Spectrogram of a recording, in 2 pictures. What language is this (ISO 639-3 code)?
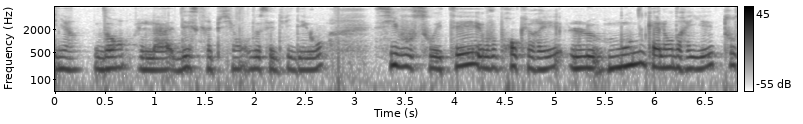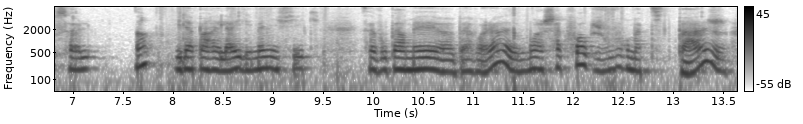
fra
